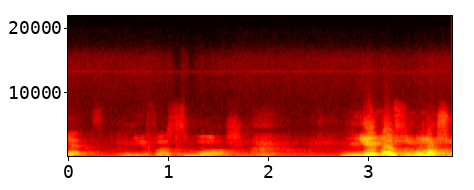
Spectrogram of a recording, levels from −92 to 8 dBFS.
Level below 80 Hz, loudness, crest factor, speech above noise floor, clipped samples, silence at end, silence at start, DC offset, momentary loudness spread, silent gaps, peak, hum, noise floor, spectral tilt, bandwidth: -48 dBFS; -23 LUFS; 18 dB; 23 dB; under 0.1%; 0 s; 0 s; under 0.1%; 21 LU; none; -6 dBFS; none; -46 dBFS; -5.5 dB/octave; 16 kHz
